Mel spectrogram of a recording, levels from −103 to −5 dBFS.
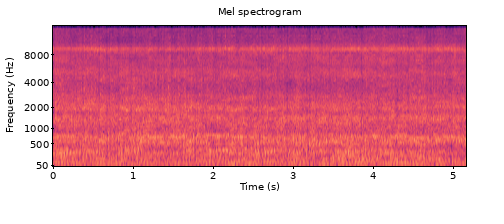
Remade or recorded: remade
